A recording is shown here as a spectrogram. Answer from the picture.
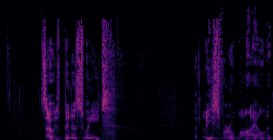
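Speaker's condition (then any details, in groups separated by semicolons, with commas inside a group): Spasmodic dystonia; prior stroke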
